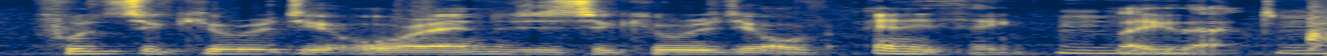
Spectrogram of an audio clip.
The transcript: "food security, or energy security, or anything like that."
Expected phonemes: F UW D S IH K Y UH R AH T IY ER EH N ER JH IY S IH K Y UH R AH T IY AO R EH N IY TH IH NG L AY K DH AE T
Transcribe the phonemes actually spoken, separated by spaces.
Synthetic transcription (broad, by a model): F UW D S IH K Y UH R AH T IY ER EH N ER JH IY S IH K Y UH R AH T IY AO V EH N IY TH IH NG L AY K DH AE T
